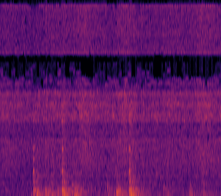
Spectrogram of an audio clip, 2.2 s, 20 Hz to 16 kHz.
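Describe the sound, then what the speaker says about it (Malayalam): Chicken fried rice ingredients sautéed with salt in a pan on high flame, a constant close sizzle with a few sharp spatula stirring scrapes, no voices. "ഇതിനകത്തേക്ക് ഒരു 1/4 ടീസ്പൂൺ ഉപ്പും കൂടെ ഇട്ടിട്ട് വഴറ്റിയെടുക്കാം."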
